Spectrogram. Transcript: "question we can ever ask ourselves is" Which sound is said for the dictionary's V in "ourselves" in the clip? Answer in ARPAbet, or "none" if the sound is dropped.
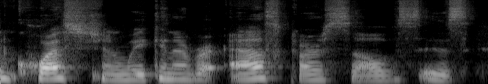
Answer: V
